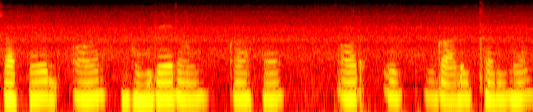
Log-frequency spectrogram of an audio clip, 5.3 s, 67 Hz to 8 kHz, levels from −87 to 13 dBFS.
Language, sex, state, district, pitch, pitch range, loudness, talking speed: Hindi, male, Chhattisgarh, Raipur, 120 Hz, 120-125 Hz, -20 LUFS, 125 wpm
